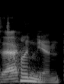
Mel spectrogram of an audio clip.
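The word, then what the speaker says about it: Tonyan: Yeah, Tunyon. That's how you pronounce it. – Tunyon, like onion. – Tunyon. Oh, I like it like Paul Bunyan.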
